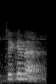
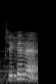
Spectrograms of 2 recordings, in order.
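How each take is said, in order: Both takes have the same delivery.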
